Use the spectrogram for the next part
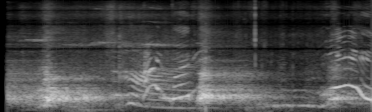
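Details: A bloodhound in his run, looking at strangers, gives deep, gruff barks mixed with rising and falling whining yelps.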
